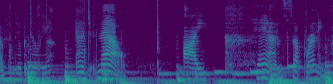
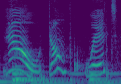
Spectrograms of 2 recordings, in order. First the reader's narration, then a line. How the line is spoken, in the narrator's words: shouted the crowd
